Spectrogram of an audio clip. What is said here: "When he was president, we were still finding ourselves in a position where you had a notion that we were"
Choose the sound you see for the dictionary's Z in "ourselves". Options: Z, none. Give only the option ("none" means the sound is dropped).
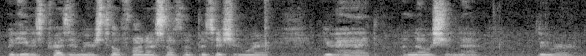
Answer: Z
